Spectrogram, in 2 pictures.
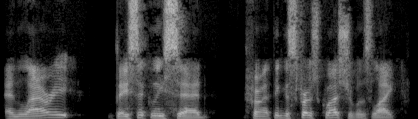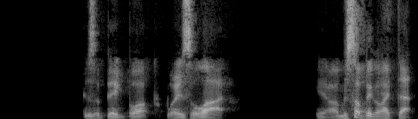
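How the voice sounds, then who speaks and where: A middle-aged man, a podcast guest telling long animated anecdotes full of restarts. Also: normal speed, long pauses, husky, dry recording. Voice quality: deep voice. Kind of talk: casual storytelling interview.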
